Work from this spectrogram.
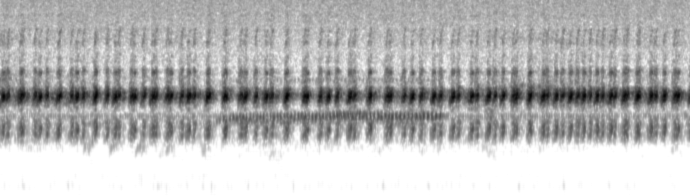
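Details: Pond tree frogs calling at night in mid-April, North-East Italy: quick harsh croaks stacked into a pulsing chorus, with a smooth mole cricket trill audible through the middle.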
